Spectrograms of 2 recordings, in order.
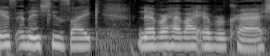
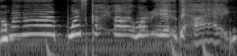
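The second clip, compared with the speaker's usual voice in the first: panicked fretting, very high and hushed; 6 dB quieter than usual. Retelling a party game, acting out Blair reacting to Adam, imitating Blair freaking out. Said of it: "Blair is freaking out".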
